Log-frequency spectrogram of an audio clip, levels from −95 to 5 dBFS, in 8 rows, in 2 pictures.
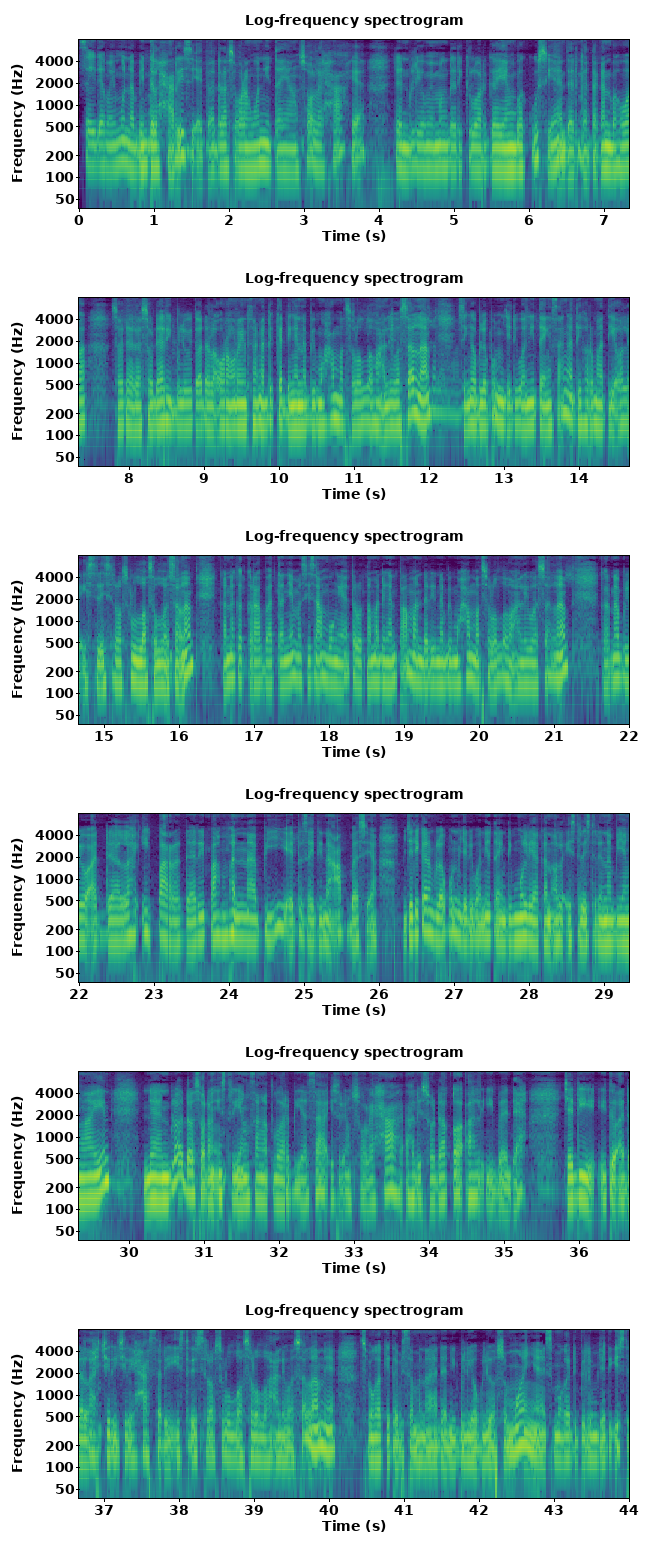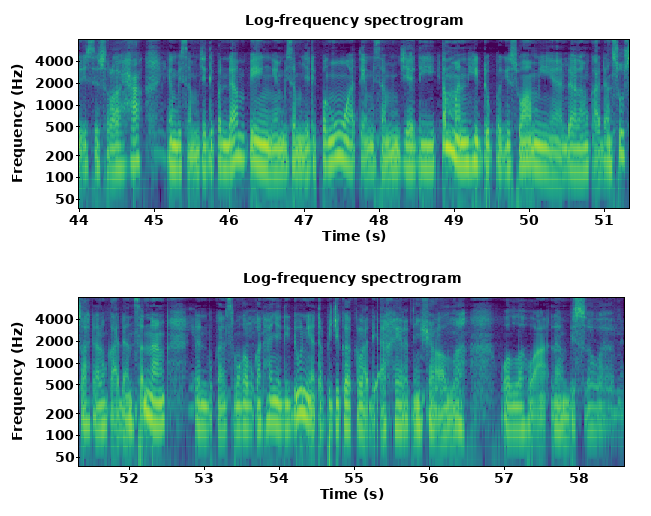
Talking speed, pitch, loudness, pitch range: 165 wpm, 135 Hz, -20 LUFS, 130-150 Hz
